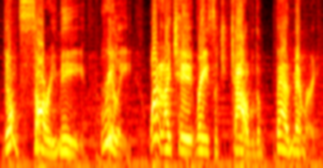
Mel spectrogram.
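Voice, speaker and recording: A woman voicing a hot-tempered, foul-mouthed old grandmother who scolds loudly, in an amateur visual novel voice-over. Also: fairly high pitch, animated, moderate pace, soft background music, heavily acted. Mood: furious. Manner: loud, shouting, gruff scolding.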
